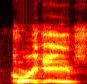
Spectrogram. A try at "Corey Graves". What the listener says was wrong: you said Gaves. Corey Graves. Corey Graves.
